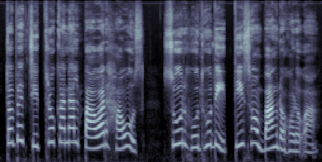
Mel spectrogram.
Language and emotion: Santali, neutral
